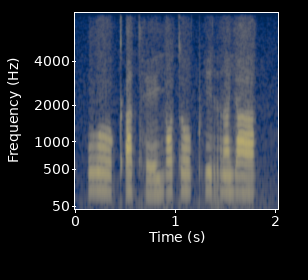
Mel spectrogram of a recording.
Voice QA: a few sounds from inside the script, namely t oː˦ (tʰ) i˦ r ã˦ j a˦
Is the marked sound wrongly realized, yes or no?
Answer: yes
